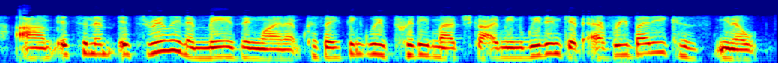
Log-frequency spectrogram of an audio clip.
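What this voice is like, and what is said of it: Montreal accent. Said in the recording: “I can hear your Montreal accent. I can hear your accent.”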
